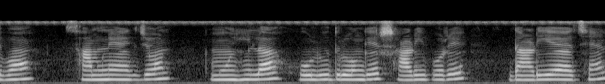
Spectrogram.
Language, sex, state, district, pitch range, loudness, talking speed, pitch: Bengali, female, West Bengal, Paschim Medinipur, 220-245 Hz, -16 LUFS, 110 wpm, 225 Hz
